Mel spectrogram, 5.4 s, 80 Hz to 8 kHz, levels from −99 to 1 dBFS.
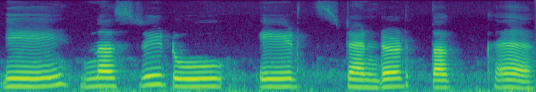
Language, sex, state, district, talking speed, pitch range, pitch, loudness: Hindi, female, Punjab, Fazilka, 80 wpm, 195-215 Hz, 205 Hz, -15 LUFS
